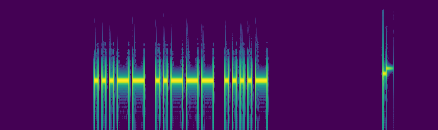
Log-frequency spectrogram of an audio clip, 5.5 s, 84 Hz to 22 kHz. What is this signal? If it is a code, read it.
Morse code, heard as a keyed tone, about 25 wpm, 700 Hz. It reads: 324
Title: Numbers - 3-Digit 25wpm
